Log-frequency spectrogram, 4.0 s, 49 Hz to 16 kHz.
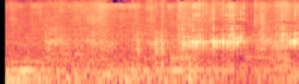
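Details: Two English Bulldogs, aged 2 years 35 days and 1 year 317 days, recorded 27 July 2016, make throaty, rumbling growls and snorting grunts in uneven bursts, with a brief higher whine near the end, indoors.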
